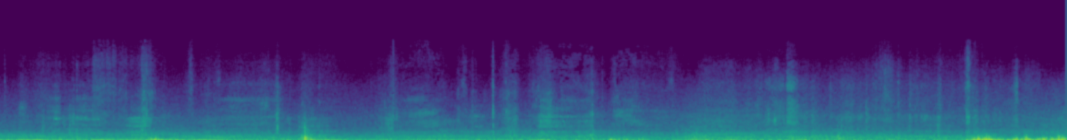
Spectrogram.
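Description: Wind rumbling on the microphone while a blue rope is handled and tied around a wooden deck railing, with a couple of sharp knocks in the first few seconds.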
